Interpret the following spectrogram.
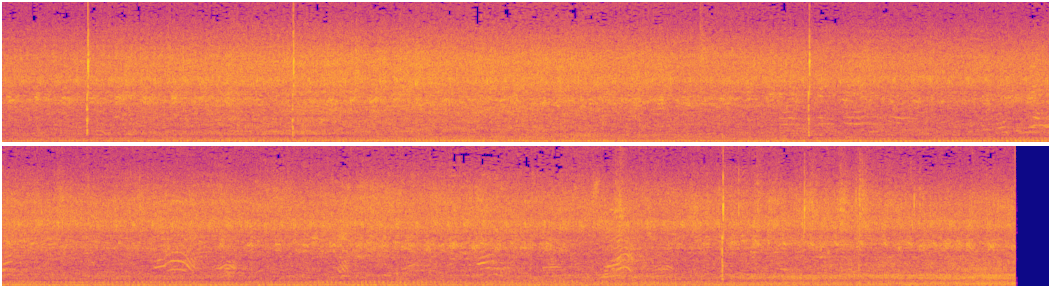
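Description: Steady outdoor background rumble like vehicle traffic, with indistinct voices and a few faint short chirps in the second half.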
